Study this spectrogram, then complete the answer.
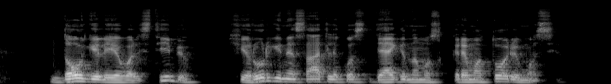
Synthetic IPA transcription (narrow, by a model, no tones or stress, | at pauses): d̪ɒʊɡʲɛlʲiːjɛʋɐlʲsʲt̪ʲiːbʲuː | xʲɪɾʊɾʲɡʲɪnʲeːsɑ̰ːt̪ʲlʲɪkoːsd̪ʲæːɡʲɪnɐmoːskɾʲɛmɐt̪oːɾʲɪjʊmuɔsʲɛ̥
